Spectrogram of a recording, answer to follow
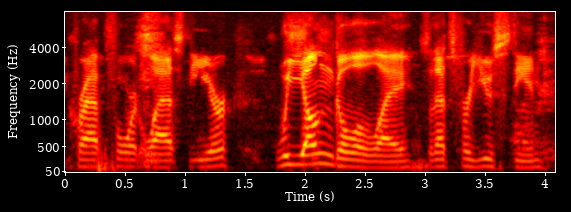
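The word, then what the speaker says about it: Uiagalelei: in the audience i did learn the actual pronunciation for clemson's quarterback he was giving me crap for it last year we young go away so that's for you steen i learned that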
